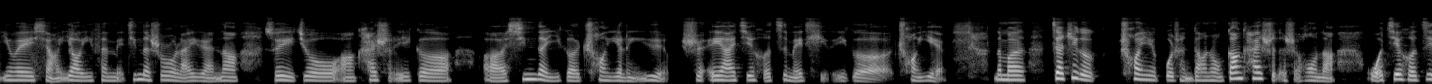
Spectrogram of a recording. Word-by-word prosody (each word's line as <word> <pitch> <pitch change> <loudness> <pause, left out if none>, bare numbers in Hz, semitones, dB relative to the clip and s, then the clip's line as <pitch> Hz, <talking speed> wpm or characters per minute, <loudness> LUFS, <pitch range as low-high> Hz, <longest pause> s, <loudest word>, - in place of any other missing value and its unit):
因 200 - -3
为 195 -1 +2
想 145 -6 -2
要 190 -2 +2
一 180 +1 -5
份 180 0 -6
美 175 - -6
金 225 - -4
的 210 -4 +1
收 200 0 0
入 190 - 0
来 165 0 -1
源 160 -4 -3
呢， 175 -1 -1 0.2
所 200 - 0
以 185 -4 +1
就， 180 -3 +1
呃， 165 - -2
开 195 +4 -1
始 195 - +1
了 - - -7
一 180 - -4
个， 170 -4 0 0.3
呃， 155 0 +1
新 240 +7 +2
的 225 -4 +4
一 170 0 -6
个 175 -1 -1
创 195 +2 -2
业 180 -1 -2
领 160 -2 -5
域， 190 -4 -3
是 195 - -1
AI 195 -1 +3
结 200 +1 -2
合 170 -5 -5
自 180 +5 -7
媒 165 -5 -2
体 175 - -8
的 - - -23
一 - - -10
个 - - -1
创 195 -4 -2
业。 175 0 -3 0.5
那 225 - 0
么 210 -1 +5 0.2
在 275 -1 +9
这 295 +2 +3
个 205 -4 +3 0.2
创 250 -4 +3
业 210 -2 -2
过 195 0 -1
程 - - -4
当 190 0 -1
中， 180 -2 -2
刚 270 +4 +8
开 275 0 +4
始 270 - +2
的 180 - -3
时 - - -2
候 185 -1 -2
呢， 155 - 0 0.3
我 - - +2
结 240 0 +4
合 205 -3 +1
自 200 - -18
190 Hz, 280 characters per minute, -24 LUFS, 175-205 Hz, 0.5 s, 在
